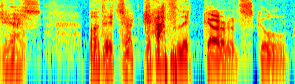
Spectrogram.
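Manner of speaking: put-on a light Irish accent, mother answering calmly; a gentle Irish lilt on the mother's lines. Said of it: "that's an Irish accent".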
